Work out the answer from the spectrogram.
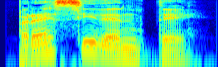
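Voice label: Spanish, male; president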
